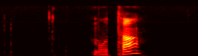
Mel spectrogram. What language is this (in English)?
Norwegian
